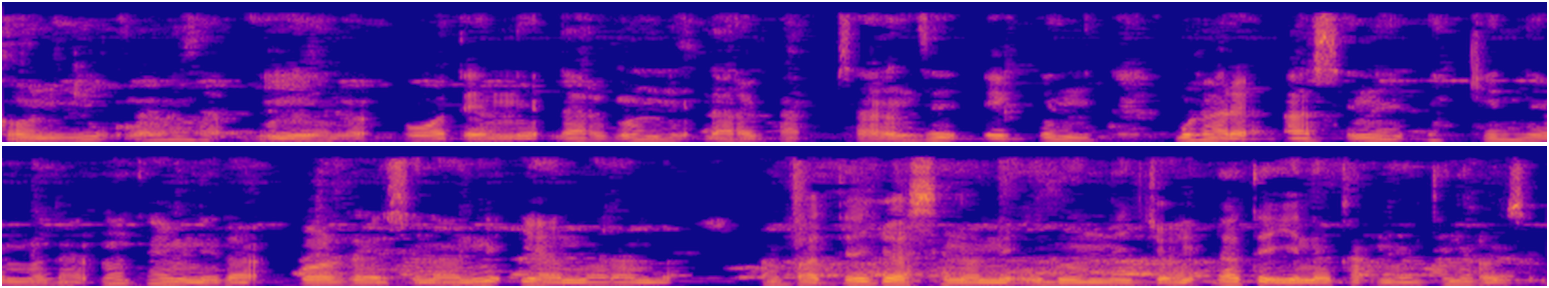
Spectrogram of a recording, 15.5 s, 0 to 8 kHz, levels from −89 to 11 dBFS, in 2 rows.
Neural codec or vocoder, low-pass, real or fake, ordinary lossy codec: none; 7.2 kHz; real; MP3, 48 kbps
